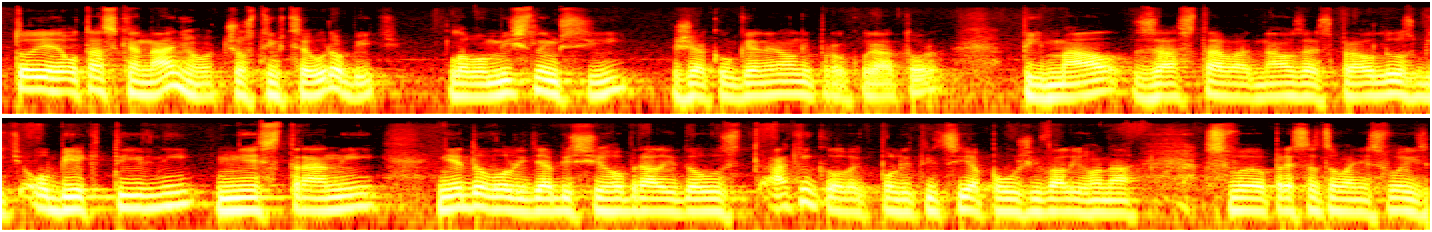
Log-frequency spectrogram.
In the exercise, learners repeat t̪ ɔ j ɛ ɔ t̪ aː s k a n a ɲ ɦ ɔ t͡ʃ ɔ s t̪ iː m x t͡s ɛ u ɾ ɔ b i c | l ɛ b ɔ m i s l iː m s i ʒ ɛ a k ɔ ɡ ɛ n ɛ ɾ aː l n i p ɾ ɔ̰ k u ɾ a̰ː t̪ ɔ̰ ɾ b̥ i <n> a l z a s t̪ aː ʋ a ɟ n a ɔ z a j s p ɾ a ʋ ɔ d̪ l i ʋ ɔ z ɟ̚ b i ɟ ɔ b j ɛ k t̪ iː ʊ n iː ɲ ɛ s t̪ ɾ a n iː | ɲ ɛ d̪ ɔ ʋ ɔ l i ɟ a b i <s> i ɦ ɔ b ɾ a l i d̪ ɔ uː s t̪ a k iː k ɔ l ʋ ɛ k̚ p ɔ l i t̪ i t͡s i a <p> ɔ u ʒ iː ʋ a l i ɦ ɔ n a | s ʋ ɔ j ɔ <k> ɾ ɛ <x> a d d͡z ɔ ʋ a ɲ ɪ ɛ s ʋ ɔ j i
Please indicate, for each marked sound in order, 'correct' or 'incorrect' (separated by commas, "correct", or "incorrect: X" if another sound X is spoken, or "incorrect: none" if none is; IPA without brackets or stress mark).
incorrect: m, correct, correct, incorrect: p, incorrect: s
